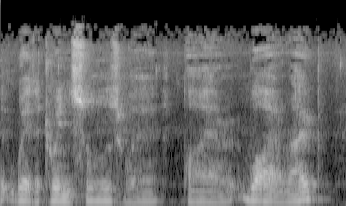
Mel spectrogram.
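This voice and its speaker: A man speaks in an Australian accent, his pitch at a medium level. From Western Australia. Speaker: former timber mill worker. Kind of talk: oral history interview answer.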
